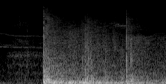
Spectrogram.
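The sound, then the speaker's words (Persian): Gunshots ring out in daylight in a village neighborhood: a few sharp, loud bangs follow a quiet start, each with a lingering rumble. “نمیفهمم چرا تو روز روشن دارن تیراندازی میکنن”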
